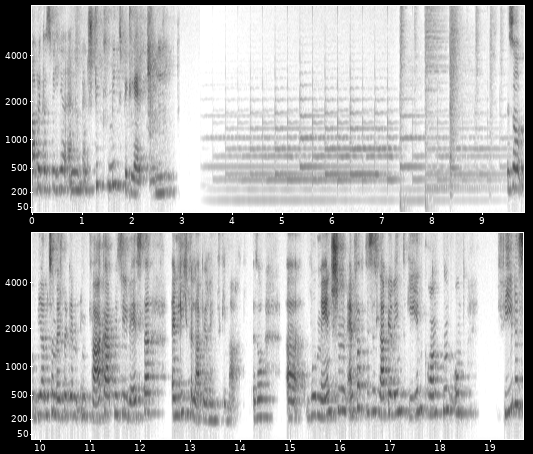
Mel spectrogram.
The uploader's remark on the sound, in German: bei der kbw-online-Tagung "Hoffnung, Wandel und Wunder in Krisenzeiten"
